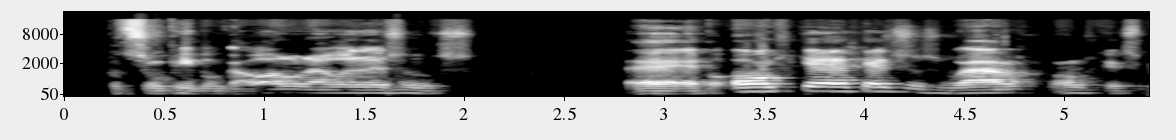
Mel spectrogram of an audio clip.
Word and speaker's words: Ormskirk: The was it Ormskirk? Is that how you pronounce it right? Ormskirk. Ormskirk, yeah.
